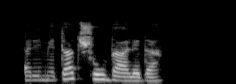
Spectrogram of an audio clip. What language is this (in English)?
Mari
